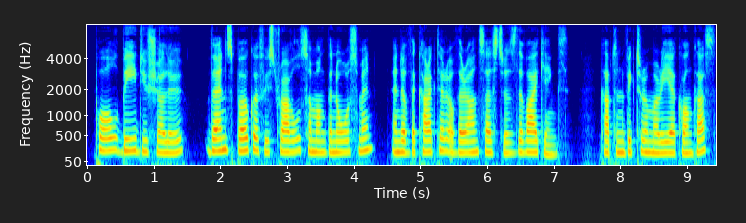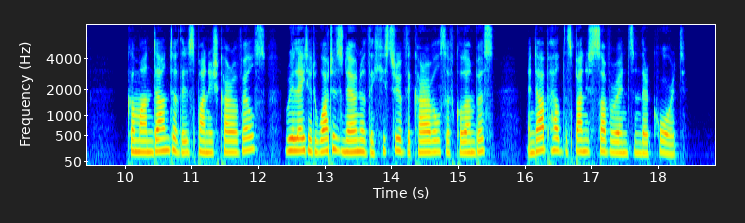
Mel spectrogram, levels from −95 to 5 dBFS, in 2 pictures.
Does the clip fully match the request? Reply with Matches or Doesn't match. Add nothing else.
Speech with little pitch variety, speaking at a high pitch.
Matches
